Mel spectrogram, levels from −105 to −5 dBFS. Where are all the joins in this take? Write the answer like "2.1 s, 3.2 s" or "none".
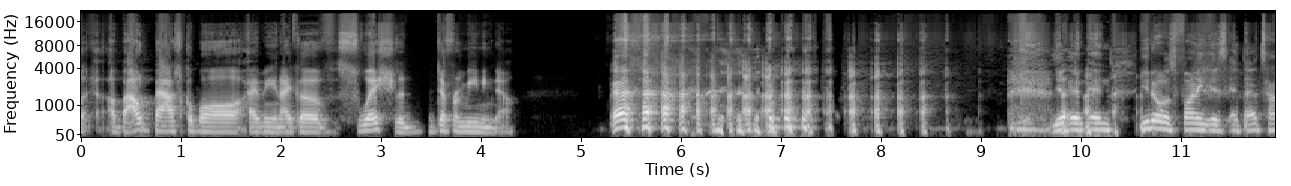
2.1 s, 3.1 s, 3.5 s, 9.7 s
